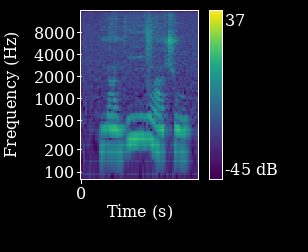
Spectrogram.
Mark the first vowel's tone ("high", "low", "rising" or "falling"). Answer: low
